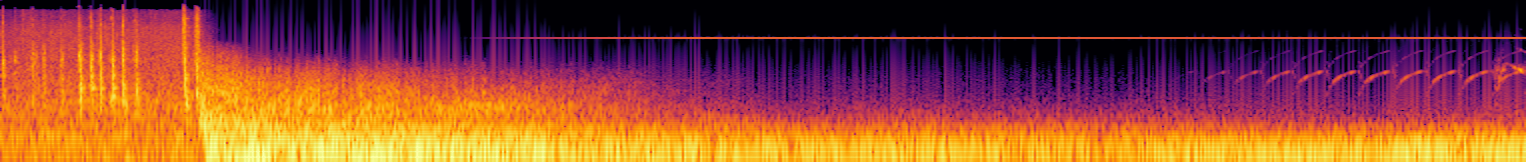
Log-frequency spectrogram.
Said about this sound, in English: Three twenty-five p.m. A car bomb explodes. Eight people in or near the high-rise building are killed.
